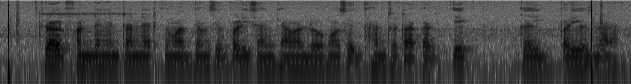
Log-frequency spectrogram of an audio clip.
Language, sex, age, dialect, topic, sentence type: Hindi, male, 18-24, Awadhi Bundeli, banking, statement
